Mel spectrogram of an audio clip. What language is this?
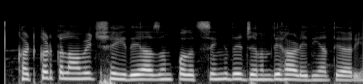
Punjabi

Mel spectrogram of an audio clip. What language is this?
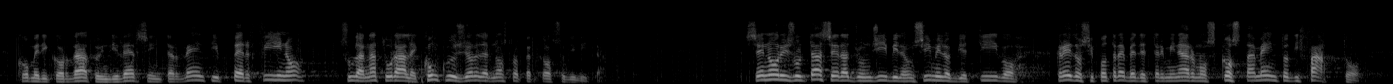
Italian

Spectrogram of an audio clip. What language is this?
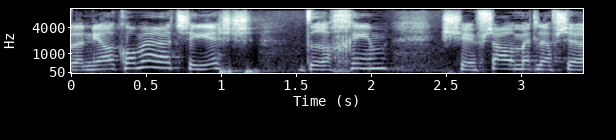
Hebrew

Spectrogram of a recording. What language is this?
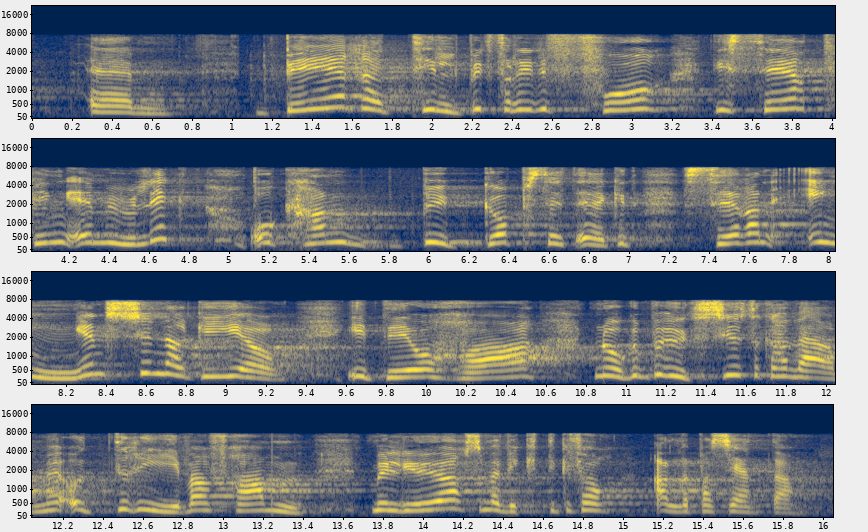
Norwegian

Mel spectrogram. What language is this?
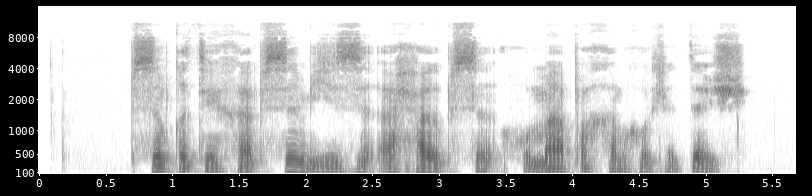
Kabardian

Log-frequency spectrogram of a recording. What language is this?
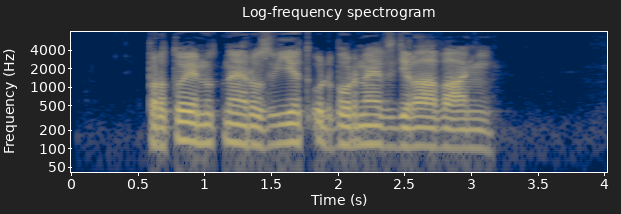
Czech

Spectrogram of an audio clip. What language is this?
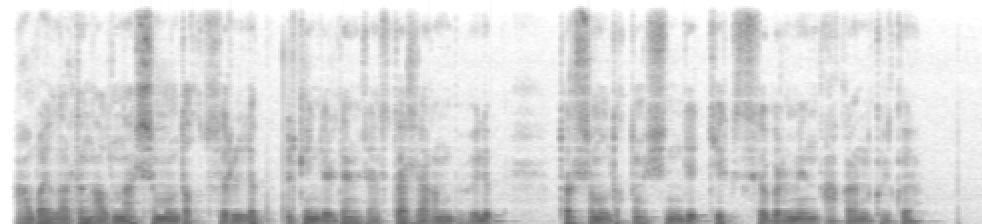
Kazakh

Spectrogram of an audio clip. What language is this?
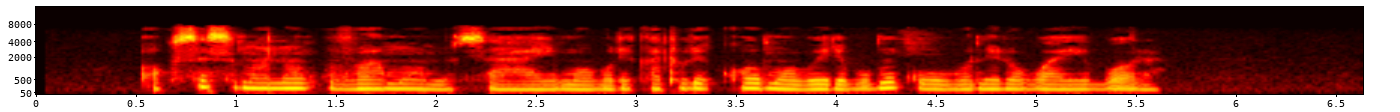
Ganda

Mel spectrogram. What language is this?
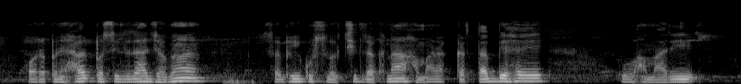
Hindi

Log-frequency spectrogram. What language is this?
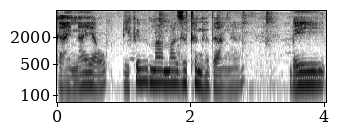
Bodo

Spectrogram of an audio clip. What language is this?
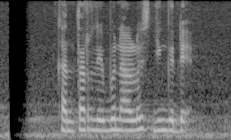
Sundanese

